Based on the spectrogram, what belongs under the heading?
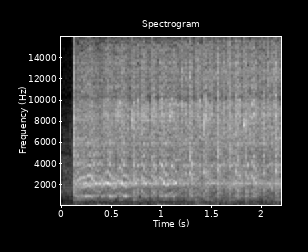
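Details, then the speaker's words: Rebuilt original 426 Hemi in a 1971 Hemi Cuda with carburetors, first fire-up: it settles into a lumpy, lazy idle with a dull, soft exhaust note. Ignition timing sounds retarded and likely needs advancing. "hang on. I think it's retarded. Hang on. You know, it's very rare that when you fire one of these engines up, that right off the bat you have the timing set perfectly."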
